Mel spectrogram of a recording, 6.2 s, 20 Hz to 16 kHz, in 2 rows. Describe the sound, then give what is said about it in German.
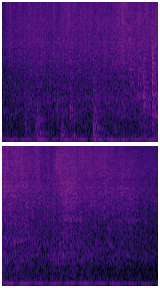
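A Florentine-style veal steak, 3 to 4 cm thick, sizzles steadily in a hot pan, a dense, continuous crackle with a faint low hum beneath and no voices. “È una bistecca di vitello alta 3 o 4 cm e può pesare fino a 2 kg.”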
